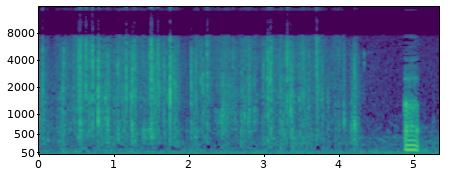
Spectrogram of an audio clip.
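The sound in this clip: Crinkling wrapping paper as a gift package holding a gold wristwatch is opened, a busy stream of rapid rustles and crackles.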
